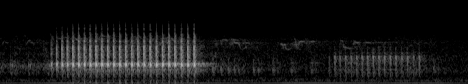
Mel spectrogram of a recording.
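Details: Woodpecker knocking at a quarry: a fast, even drum roll of about twenty strikes lasting roughly one and a half seconds, a pause, then a shorter, softer roll.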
